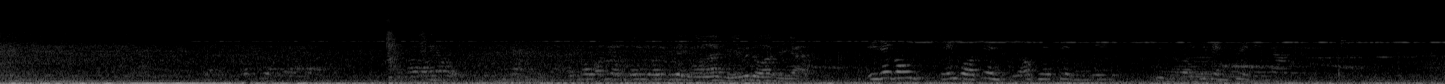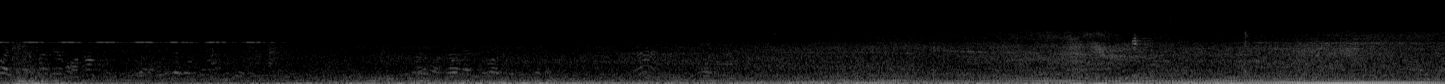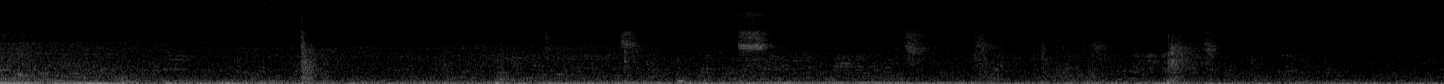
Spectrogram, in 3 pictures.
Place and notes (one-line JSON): {"title": "中山區新喜里, Taipei City - In the Street", "date": "2014-02-15 17:35:00", "description": "walking In the Street, Traffic Sound, Binaural recordings, Zoom H4n+ Soundman OKM II", "latitude": "25.07", "longitude": "121.53", "timezone": "Asia/Taipei"}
